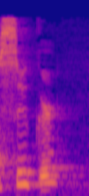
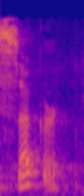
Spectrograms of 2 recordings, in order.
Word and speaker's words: succor: I think I looked that up and I have always pronounced that succor. I like it. I like the pronunciation that way, but it's not the correct pronunciation. It's succor.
